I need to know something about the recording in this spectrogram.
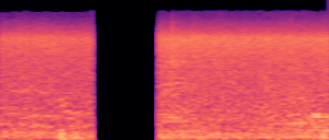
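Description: Steady outdoor background hiss with no distinct calls, cut off by half a second of dead silence at an edit a little under a second in, then resuming.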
